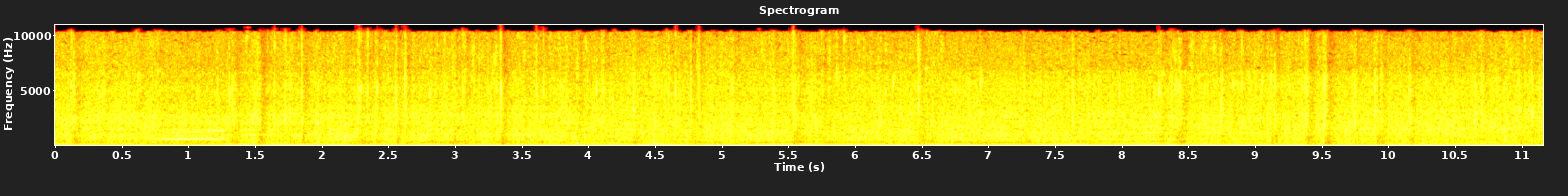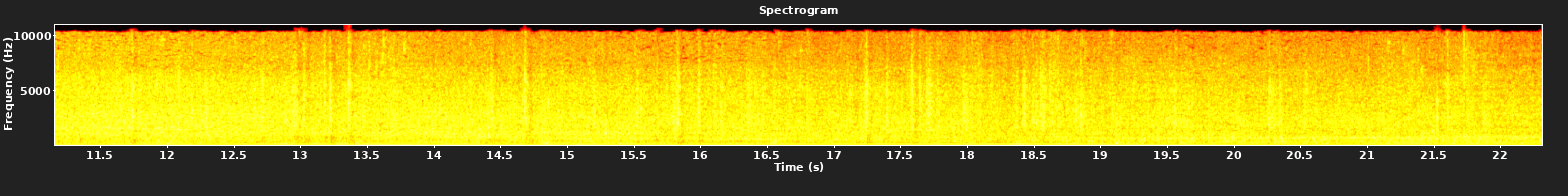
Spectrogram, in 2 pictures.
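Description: Car engine running under load, its pitch stepping up and down as the throttle is worked, while the car churns through deep wet mud, with a constant hiss and crackle of spraying mud and water.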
